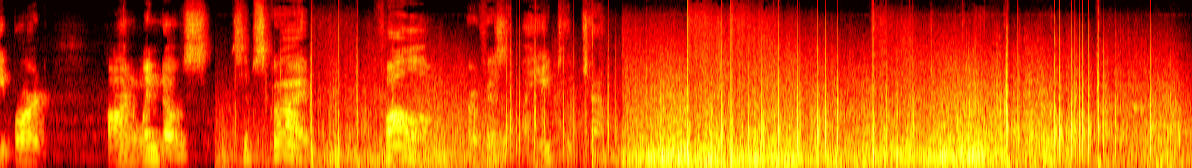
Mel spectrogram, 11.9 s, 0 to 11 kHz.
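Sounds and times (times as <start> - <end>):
low rumble: 2.1 - 10.5
fireworks popping: 2.2 - 11.9.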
